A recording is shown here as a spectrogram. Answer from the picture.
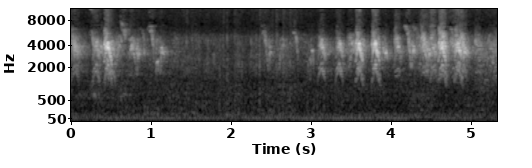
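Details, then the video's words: Bird chirping while eating. A few bright chirps open, then a quieter stretch, then a lively series of high, sharp chirps toward the end. "This Happy Bird Won’t Stop Eating and Chirping"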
